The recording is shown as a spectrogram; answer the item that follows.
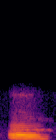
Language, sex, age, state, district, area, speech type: Kannada, female, 60+, Karnataka, Gulbarga, urban, conversation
